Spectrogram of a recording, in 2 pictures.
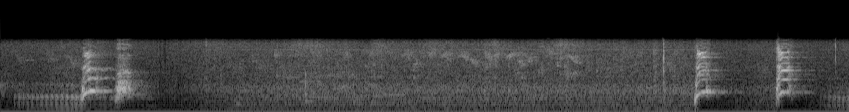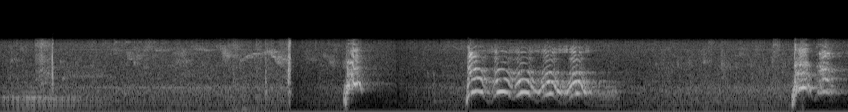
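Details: Three dogs, Kona, Koko and Konnor, bark only occasionally, leaving long quiet gaps between single barks. One wavering, yelping burst comes near the end.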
